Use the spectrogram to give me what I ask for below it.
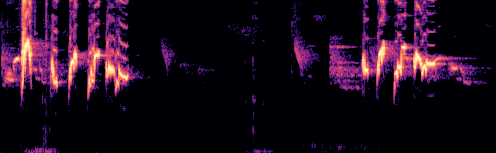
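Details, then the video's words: Red-whiskered bulbul decoy singing in competition to train other birds: two short phrases of four or five clear, slurred whistled notes separated by a quiet gap, with a soft low thud between them. "Chào mào mồi hót đấu quá tuyệt - Luyện giọng Chào mào hót hay ép bổi sổ bọng và căng lửa"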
